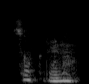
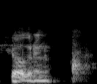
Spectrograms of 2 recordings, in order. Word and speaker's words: Sjögren: Sócreno. En No. gastro la vimos. Sjögren. Síndrome de Sjögren. ¿Saben cuál es? Se escribe así, con J, Sí.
